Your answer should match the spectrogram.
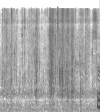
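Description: Irregular crinkling of a clear plastic sample pouch being handled.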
